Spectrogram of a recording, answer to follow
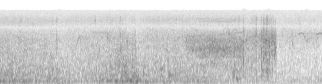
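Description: Steady rushing noise of wind and water, cut off abruptly at the end.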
